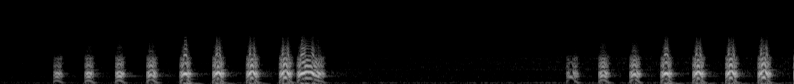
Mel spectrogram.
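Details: Barred owl male hooting from his nest box, Leesville, 2018, on a nest camera: about nine rapid low hoots build to longer quavering notes, then a pause of roughly two seconds with faint hum before another fast hoot series starts.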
